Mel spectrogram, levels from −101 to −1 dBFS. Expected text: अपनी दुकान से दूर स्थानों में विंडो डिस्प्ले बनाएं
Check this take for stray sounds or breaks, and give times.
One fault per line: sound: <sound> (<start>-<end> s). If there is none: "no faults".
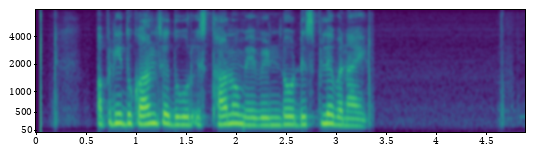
no faults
